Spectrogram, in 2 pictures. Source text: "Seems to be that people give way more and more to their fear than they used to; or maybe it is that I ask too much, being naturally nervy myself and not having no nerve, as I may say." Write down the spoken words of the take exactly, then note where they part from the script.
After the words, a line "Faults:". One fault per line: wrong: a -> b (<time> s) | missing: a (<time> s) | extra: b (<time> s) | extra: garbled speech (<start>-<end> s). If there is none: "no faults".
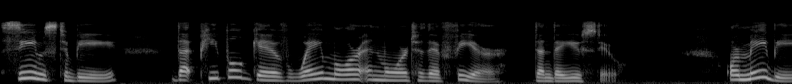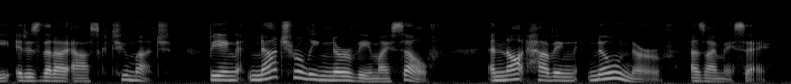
"Seems to be that people give way more and more to their fear than they used to; or maybe it is that I ask too much, being naturally nervy myself and not having no nerve, as I may say."
Faults:
no faults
